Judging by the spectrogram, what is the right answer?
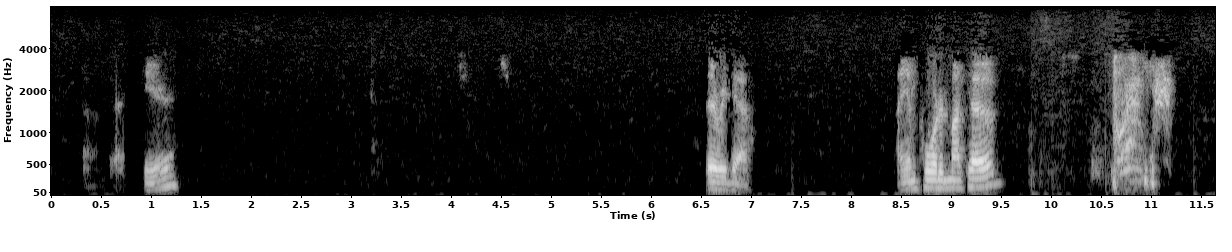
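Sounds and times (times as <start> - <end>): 
speech: 0.3 - 1.4, 6.6 - 7.1, 8.4 - 9.6
person sneezing: 10.4 - 11.2.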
